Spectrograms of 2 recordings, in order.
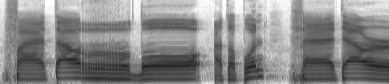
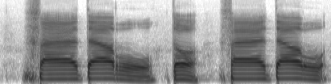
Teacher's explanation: getarannya ya tetap ada tidak terlalu berlebihan ya tidak juga hilang ya tetap tegas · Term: takrir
